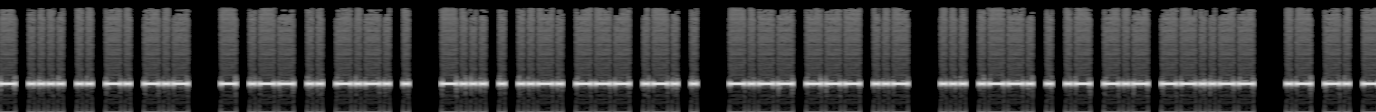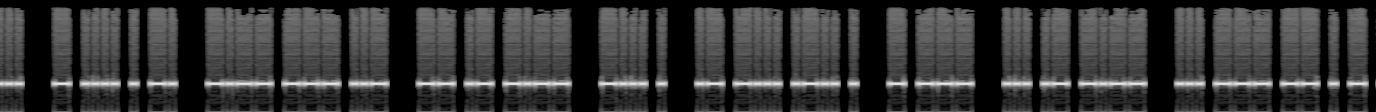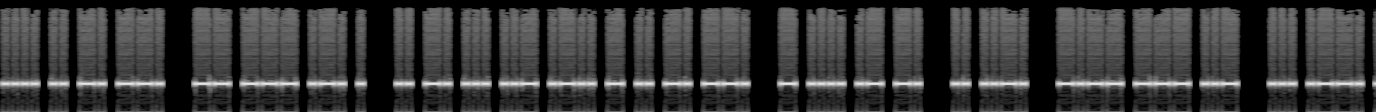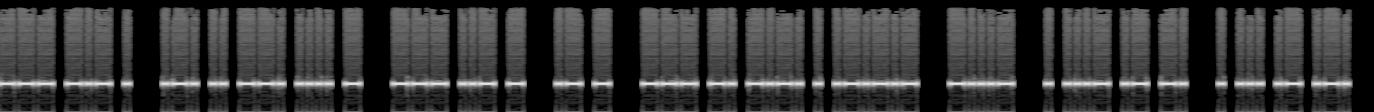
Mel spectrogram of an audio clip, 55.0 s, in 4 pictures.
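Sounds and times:
morse code at 5 wpm: 0.0s - 55.0s.

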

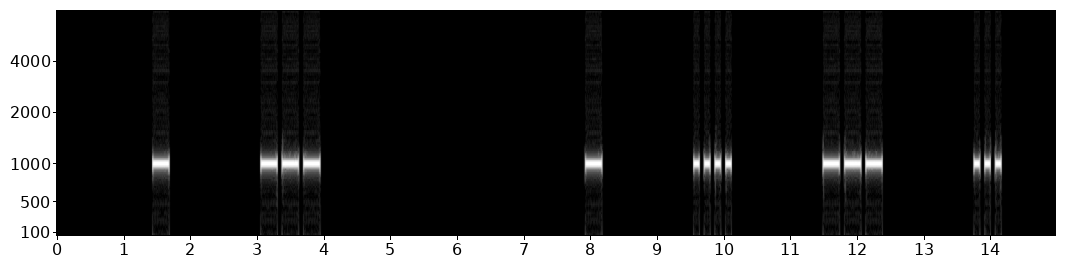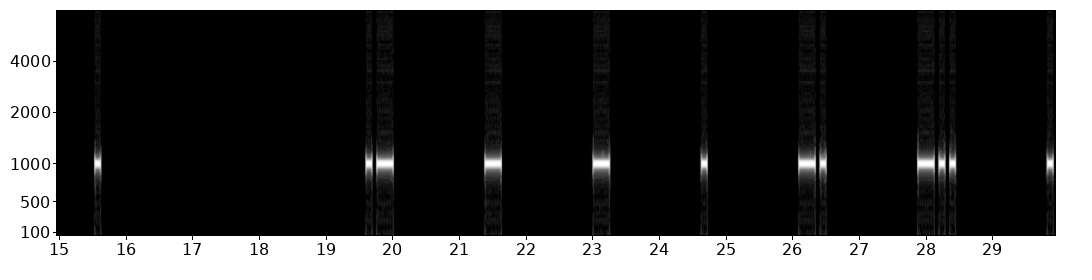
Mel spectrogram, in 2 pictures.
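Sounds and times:
morse code at 5 wpm: 1.4s - 1.7s, 3.1s - 4.0s, 7.9s - 8.2s, 9.6s - 10.1s, 11.5s - 12.4s, 13.8s - 14.2s, 19.6s - 20.1s, 21.4s - 21.7s, 23.0s - 23.3s, 26.1s - 26.6s, 27.9s - 28.5s.

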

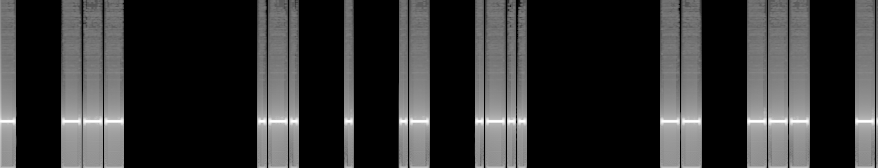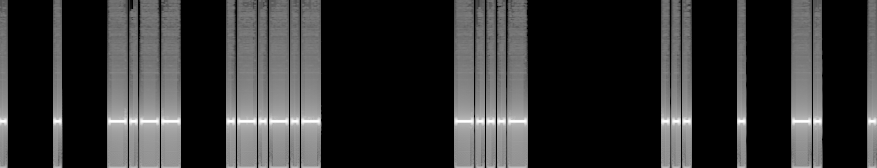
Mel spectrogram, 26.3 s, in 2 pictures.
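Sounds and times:
morse code at 5 wpm: 0.0s - 0.2s, 1.0s - 1.9s, 3.9s - 4.5s, 6.0s - 6.4s, 7.2s - 7.9s, 9.9s - 10.5s, 11.2s - 12.2s, 12.9s - 13.3s, 14.8s - 15.9s, 16.6s - 18.0s, 20.0s - 21.1s, 23.1s - 23.6s, 25.1s - 25.5s, 26.2s - 26.3s.

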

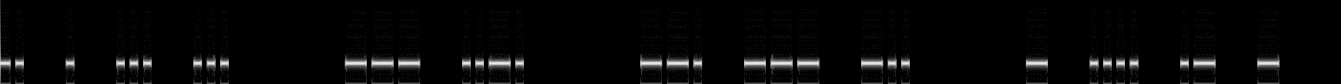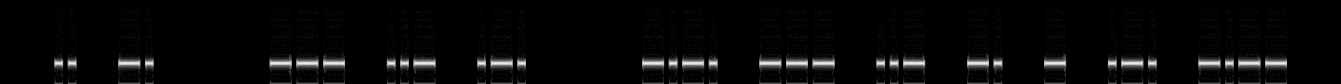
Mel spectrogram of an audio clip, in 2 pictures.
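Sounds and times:
morse code at 5 wpm: 0.0s - 0.3s, 1.2s - 2.3s, 3.5s - 5.3s, 6.4s - 9.2s, 10.3s - 12.9s, 14.0s - 15.0s, 16.1s - 18.7s, 19.8s - 26.3s.

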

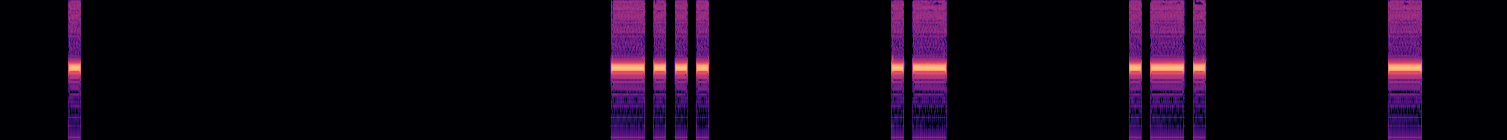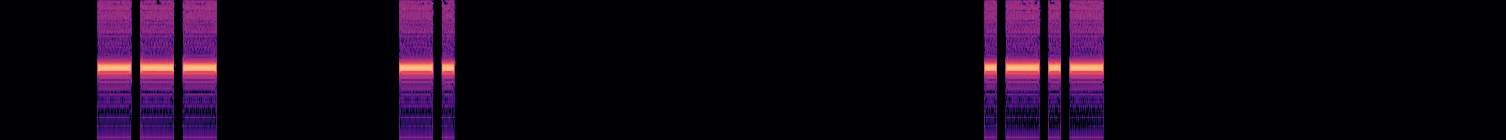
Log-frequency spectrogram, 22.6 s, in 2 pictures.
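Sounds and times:
morse code at 5 wpm: 4.6s - 5.3s, 6.7s - 7.1s, 8.5s - 9.1s, 10.4s - 10.7s, 12.0s - 13.0s, 14.3s - 14.8s, 18.7s - 19.6s.

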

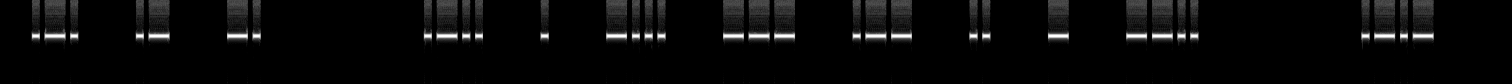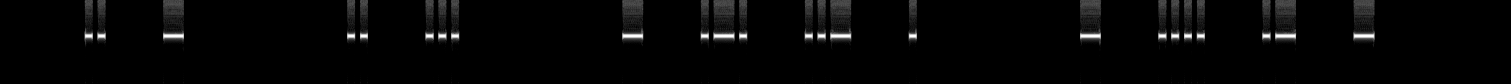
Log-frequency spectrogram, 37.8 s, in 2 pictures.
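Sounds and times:
morse code at 5 wpm: 0.4s - 1.0s, 1.7s - 2.1s, 2.8s - 3.3s, 5.3s - 6.1s, 7.6s - 8.4s, 9.0s - 10.0s, 10.7s - 11.4s, 12.1s - 12.4s, 13.1s - 13.4s, 14.1s - 15.0s, 17.0s - 18.0s, 20.0s - 20.2s, 21.0s - 21.2s, 23.2s - 23.5s, 24.2s - 24.7s, 26.7s - 27.0s, 27.7s - 28.2s, 29.0s - 29.6s, 32.4s - 32.7s, 33.4s - 34.0s, 34.7s - 35.2s, 35.8s - 36.2s.

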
